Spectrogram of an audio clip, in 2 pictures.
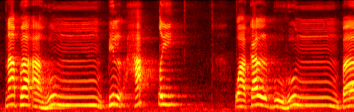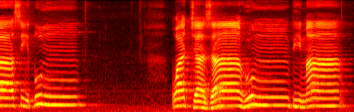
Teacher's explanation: Mim tidak bertanda bertemu ba dibaca dengung yang lama. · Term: ikhfa syafawi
